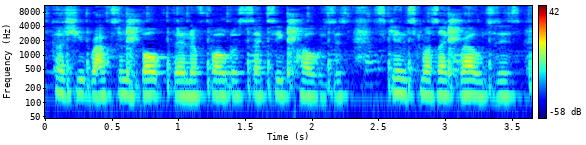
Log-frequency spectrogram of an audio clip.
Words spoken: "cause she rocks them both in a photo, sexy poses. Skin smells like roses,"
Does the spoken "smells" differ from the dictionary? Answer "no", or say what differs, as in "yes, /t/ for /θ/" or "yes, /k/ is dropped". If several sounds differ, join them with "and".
yes, /l/ is dropped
